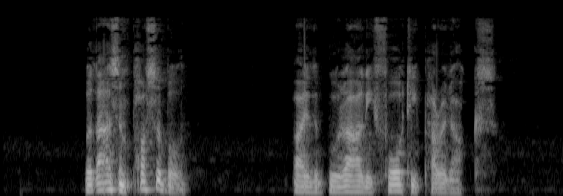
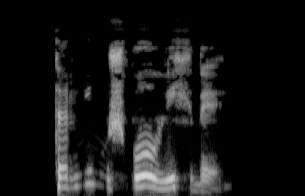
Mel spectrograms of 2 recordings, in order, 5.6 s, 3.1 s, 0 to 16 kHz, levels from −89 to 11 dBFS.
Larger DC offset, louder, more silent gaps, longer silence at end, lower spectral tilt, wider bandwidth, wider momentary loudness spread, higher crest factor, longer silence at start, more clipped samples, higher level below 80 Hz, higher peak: neither; second, -26 LUFS vs -16 LUFS; neither; second, 0.7 s vs 0.9 s; first, -6 dB/octave vs -3.5 dB/octave; first, 11.5 kHz vs 7.6 kHz; second, 12 LU vs 16 LU; about the same, 20 dB vs 18 dB; first, 0.85 s vs 0.55 s; neither; first, -52 dBFS vs -62 dBFS; second, -8 dBFS vs 0 dBFS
